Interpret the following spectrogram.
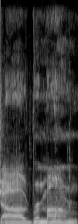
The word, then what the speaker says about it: Romero: original Dawn of the Dead, which was George Romero.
